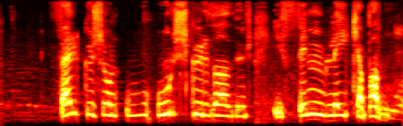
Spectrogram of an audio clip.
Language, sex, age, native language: Icelandic, male, 18-19, Icelandic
